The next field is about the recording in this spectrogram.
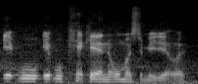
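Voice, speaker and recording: A man's voice: mid-range voice, fairly even intonation, racing, fairly bright tone. A man with a New Zealand accent, chatting casually on a live gaming stream, rambling and restarting his sentences. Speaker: streamer and video creator.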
